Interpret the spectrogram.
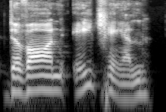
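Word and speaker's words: Achane: That is, and the pronunciation has changed several times here on this young man's name, but Devon Achan. I think I got that right. – That's right. Yep.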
